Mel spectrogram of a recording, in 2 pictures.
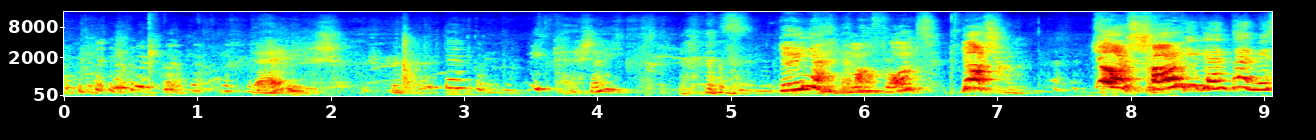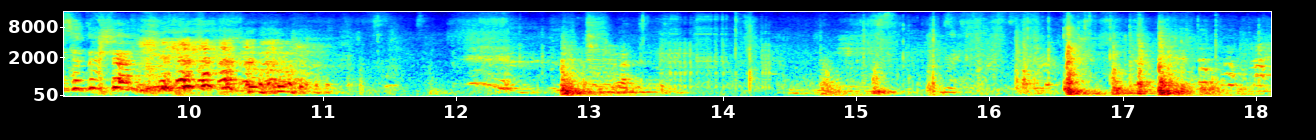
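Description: A middle-aged man speaks loudly and theatrically.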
